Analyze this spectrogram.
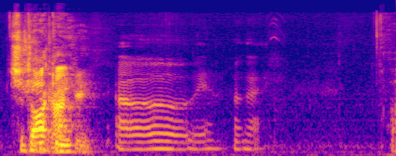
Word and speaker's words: shiitake: Shiitake. Yep, that's good. What do you say? Shiitake. Oh, yeah. Okay. A 4-syllable word with Shiitake.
